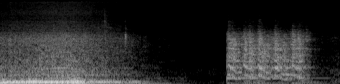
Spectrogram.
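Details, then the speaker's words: Abandoned 1991 GMC Sierra 4.3 V6 with a new distributor, fed only a small charge of gasoline: it catches with a rumble, runs barely a second, then winds down and dies. Fuel starvation; the fuel charge ran out. "Get started. I mean, of course it couldn't run long because, well, that's all the fuel that it has."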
